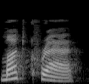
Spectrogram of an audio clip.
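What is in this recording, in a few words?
"mud crab", English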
